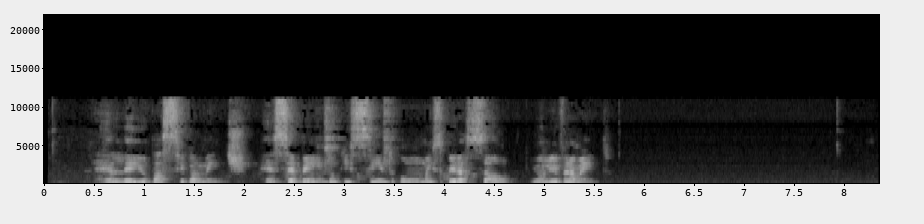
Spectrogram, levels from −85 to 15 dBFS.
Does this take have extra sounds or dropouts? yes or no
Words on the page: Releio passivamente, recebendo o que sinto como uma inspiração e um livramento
no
